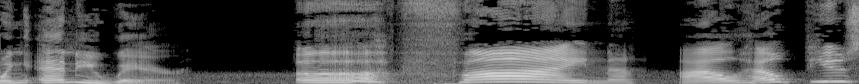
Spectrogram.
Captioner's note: irritated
